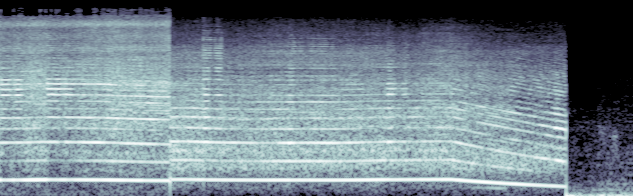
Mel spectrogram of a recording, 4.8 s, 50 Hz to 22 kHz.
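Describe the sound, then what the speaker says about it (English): A router widens a wire trough in a wooden post beam to fit 1/2 inch conduit. Its loud, steady motor whine sags slightly in pitch under load before cutting off abruptly. "I'm going to use a router and make the wire trough a little bit bigger"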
